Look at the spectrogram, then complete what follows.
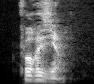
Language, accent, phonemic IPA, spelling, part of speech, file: French, France, /fɔ.ʁe.zjɛ̃/, forézien, adjective / noun, LL-Q150 (fra)-forézien.wav
- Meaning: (adjective) 1. of Feurs 2. Forezian, of Forez; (noun) A Franco-Provençal variety spoken in Forez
